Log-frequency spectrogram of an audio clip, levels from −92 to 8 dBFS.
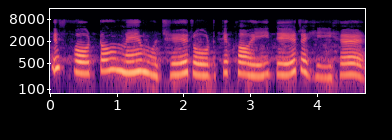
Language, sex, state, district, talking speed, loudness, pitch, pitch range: Hindi, female, Madhya Pradesh, Katni, 115 wpm, -16 LUFS, 260 Hz, 245-290 Hz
